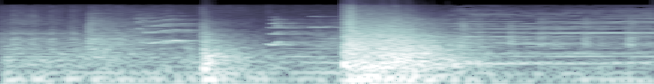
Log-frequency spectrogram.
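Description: A loud, sudden thud a little over a second in, with a sharp click shortly before it, over background music.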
